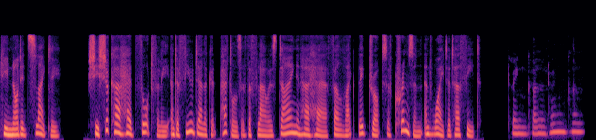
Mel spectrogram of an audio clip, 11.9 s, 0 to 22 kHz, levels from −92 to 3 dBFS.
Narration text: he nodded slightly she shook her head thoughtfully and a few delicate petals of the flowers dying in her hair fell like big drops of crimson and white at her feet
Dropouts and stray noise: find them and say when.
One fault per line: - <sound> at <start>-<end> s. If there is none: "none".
- sigh at 10.2-11.7 s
